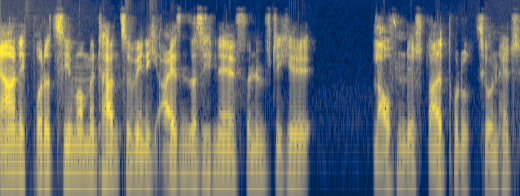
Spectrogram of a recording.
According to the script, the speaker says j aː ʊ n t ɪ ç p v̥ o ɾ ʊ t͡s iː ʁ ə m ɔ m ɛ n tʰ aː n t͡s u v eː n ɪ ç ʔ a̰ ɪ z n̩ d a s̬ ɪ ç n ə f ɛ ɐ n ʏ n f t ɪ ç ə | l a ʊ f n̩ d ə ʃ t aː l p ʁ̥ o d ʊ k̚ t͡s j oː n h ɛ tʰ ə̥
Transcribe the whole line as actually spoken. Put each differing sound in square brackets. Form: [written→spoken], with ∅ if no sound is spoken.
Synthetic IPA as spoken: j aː ʊ n t ɪ ç p [v̥→ʁ̥] o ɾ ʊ t͡s iː ʁ ə m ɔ m ɛ n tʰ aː n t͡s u v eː n ɪ ç ʔ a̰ ɪ z n̩ d a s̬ ɪ ç n ə f ɛ ɐ n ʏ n f t ɪ ç ə | l a ʊ f n̩ d ə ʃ t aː l p ʁ̥ o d ʊ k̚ t͡s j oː n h ɛ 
